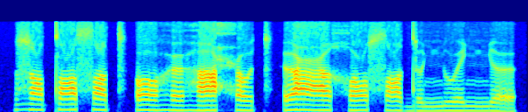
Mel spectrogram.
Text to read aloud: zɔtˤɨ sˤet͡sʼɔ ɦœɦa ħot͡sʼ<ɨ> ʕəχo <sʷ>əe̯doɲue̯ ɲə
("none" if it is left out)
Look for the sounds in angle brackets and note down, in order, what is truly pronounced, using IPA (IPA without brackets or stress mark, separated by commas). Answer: ə, sˤ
